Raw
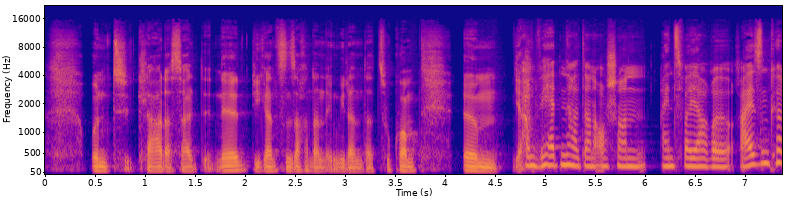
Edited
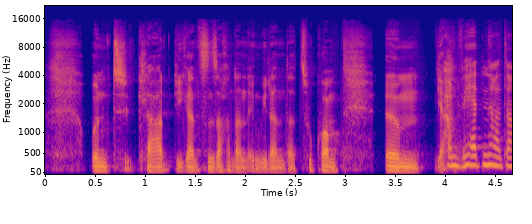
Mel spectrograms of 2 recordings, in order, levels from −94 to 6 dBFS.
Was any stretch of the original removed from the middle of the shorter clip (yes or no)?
yes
